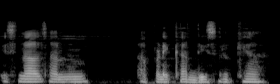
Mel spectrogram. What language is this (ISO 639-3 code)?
pan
